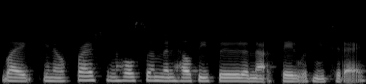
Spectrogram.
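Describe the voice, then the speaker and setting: An ordinary speaking voice from a woman with an American accent, fairly low in pitch, with ordinary pitch variation. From US West Coast, Monterey, California. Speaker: winemaker and entrepreneur. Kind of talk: interview.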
